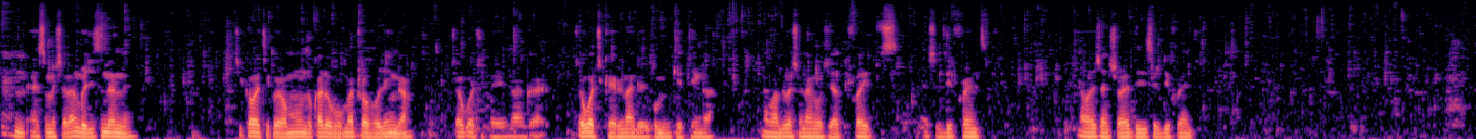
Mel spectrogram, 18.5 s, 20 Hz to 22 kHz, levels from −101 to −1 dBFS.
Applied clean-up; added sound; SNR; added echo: classical method Wiener filter.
